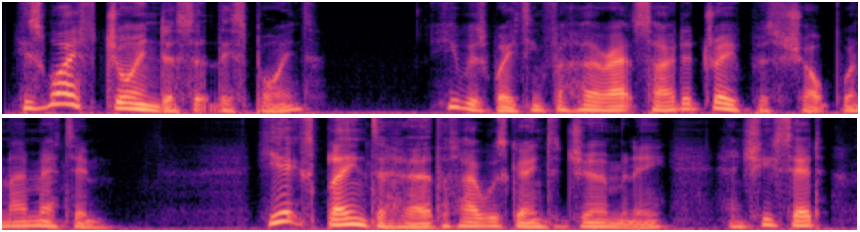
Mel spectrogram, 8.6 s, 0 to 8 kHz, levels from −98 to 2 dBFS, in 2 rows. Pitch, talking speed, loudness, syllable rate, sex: 115 Hz, 230 wpm, -22 LUFS, 4.2 syllables/s, male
